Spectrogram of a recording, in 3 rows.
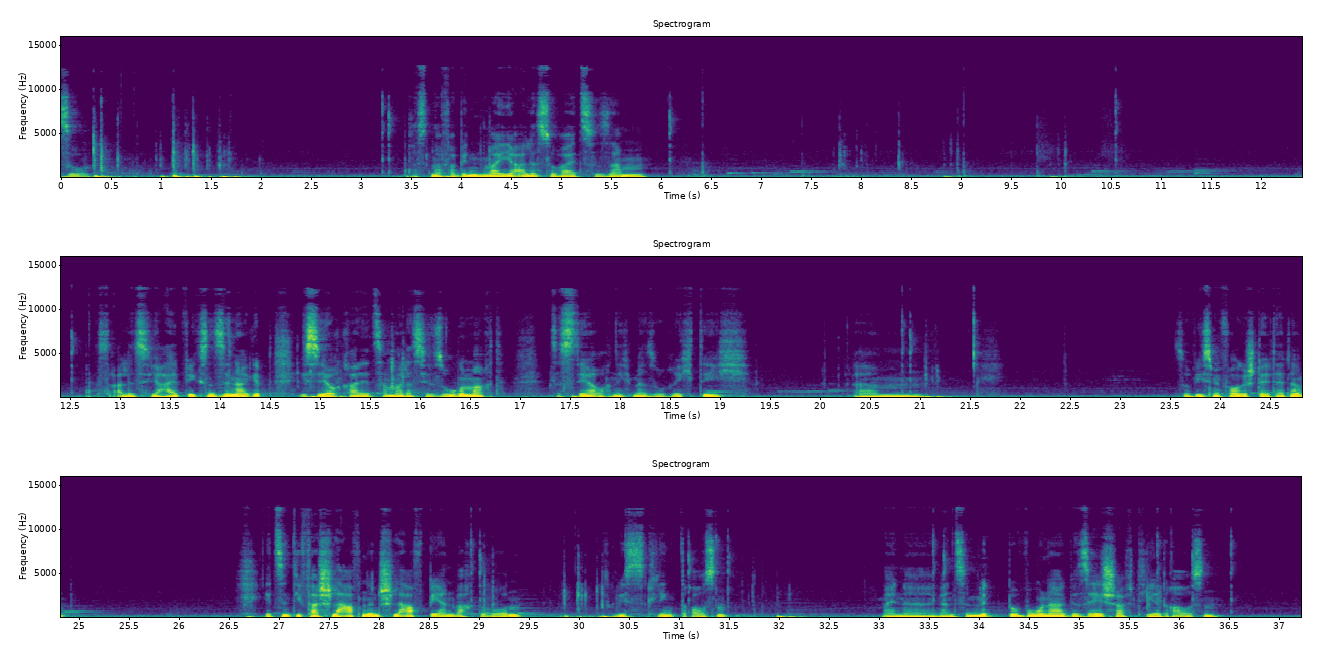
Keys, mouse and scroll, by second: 0.8 KP_3, 1.4 shift+d, 5.1 click, 5.5-6.7 right drag, 7.1 middle click, 9.1 Tab, 10.2 Tab, 10.8 click, 14.7-15.9 right drag, 15.3 ctrl+l, 16.1 KP_7, 17.8 g, 21.2-23.1 drag, 21.4 r, 30.1 a, 30.5 c, 31.8-33.7 right drag, 32.3 g, 33.9-35.9 drag, 34.2 a, 36.0 b, 36.8-37.2 drag.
